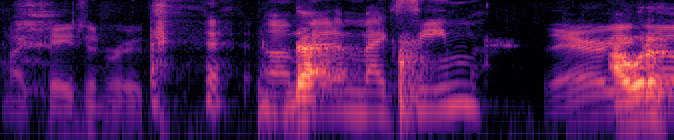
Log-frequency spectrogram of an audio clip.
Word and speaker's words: Maxime: pronouncing that well. It's my Cajun roots. Madame Maxime.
